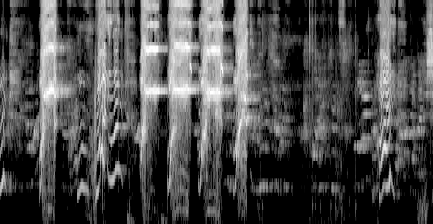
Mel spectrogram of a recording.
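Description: Loud, high-pitched screaming in fright, several screams one after another from about one second in to about five seconds in, then quieter.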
